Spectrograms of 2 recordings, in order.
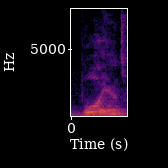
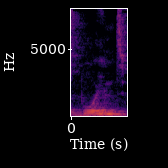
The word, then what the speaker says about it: buoyant: The word buoyant can also be pronounced buoyant in American English if you have a more American accent or you're learning American English and you want to pick up American pronunciation. Buoyant is how to say it in American accent. Buoyant is how to say it in the British English accent.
